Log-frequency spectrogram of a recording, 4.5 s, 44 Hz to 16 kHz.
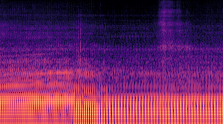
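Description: A Classic 350 motorcycle is ridden, its single-cylinder engine thumping loud and close in a steady, even beat, with a brief shift in pitch partway through before the rhythmic putter resumes; no one speaks.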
